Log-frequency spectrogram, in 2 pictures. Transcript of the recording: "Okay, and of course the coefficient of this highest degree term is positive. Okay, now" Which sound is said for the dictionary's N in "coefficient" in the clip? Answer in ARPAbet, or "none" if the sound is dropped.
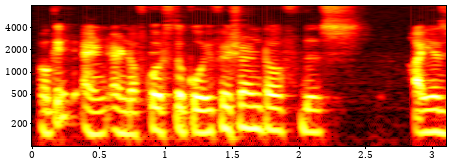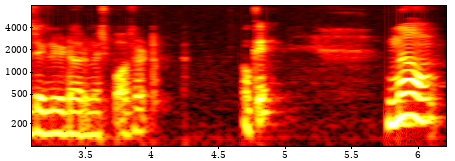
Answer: N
